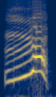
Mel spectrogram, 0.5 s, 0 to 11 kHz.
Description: Chrisha-Vox_Attack3.wav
